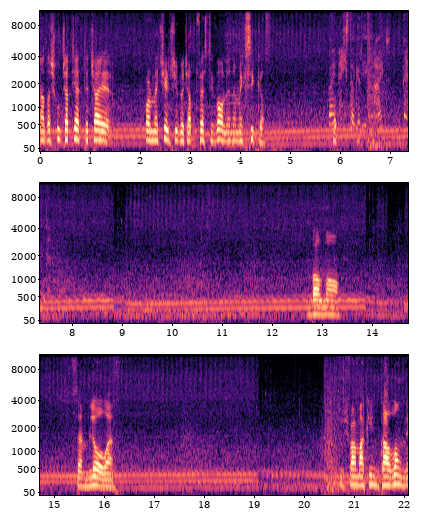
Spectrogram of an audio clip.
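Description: A car engine hums steadily, shifting gears as it speeds along.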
